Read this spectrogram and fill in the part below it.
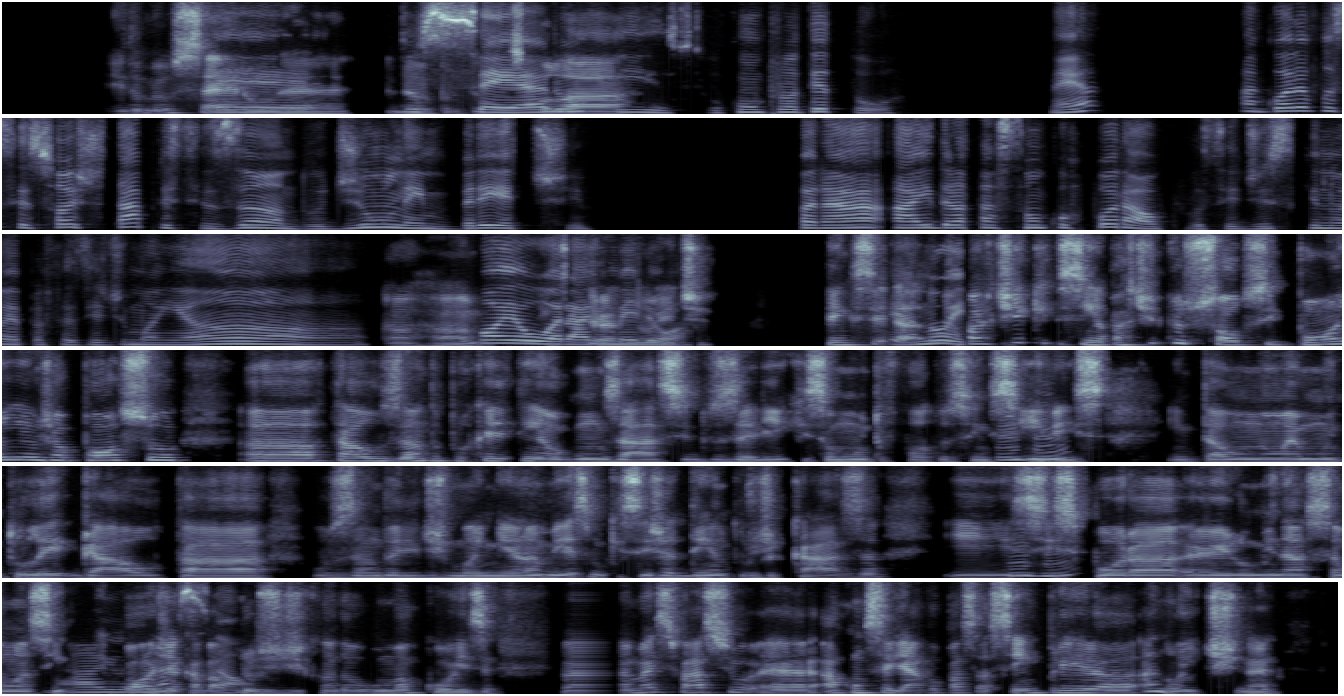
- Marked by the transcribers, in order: none
- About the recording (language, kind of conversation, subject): Portuguese, advice, Como lidar com a culpa por não conseguir seguir suas metas de bem-estar?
